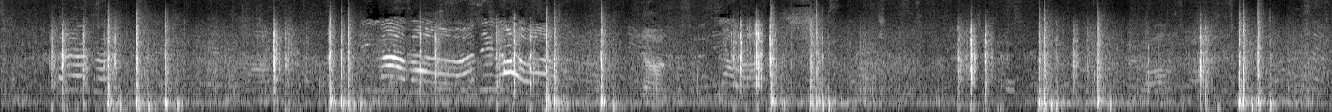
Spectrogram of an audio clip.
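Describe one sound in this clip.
Fireworks burst with loud, sharp bangs and booms echoing in the open air.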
